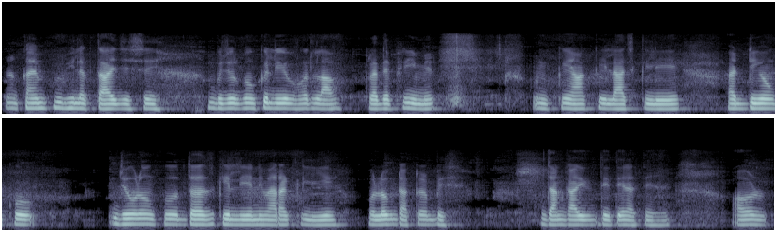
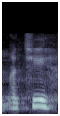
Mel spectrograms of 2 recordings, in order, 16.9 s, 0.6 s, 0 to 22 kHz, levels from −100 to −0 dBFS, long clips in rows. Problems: constant background noise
